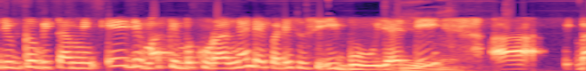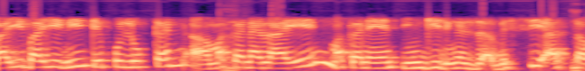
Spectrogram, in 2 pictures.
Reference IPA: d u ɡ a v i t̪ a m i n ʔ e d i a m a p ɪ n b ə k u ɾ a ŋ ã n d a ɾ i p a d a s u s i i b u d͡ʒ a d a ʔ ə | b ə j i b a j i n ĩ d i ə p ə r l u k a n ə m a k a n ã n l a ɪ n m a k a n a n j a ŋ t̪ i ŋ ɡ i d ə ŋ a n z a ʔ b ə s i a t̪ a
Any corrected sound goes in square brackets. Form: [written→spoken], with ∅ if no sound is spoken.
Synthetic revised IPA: [d→d͡ʒ] u ɡ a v i t̪ a m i n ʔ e d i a m a [p→k] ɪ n b ə k u ɾ a ŋ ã n d a ɾ i p a d a s u s i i b u d͡ʒ a d [a→i] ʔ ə | b [ə→a] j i b a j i n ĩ d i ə p ə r l u k a n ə m a k a n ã n l a ɪ n m a k a n a n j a ŋ t̪ i ŋ ɡ i d ə ŋ a n z a ʔ b ə s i a t̪ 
